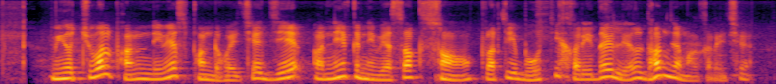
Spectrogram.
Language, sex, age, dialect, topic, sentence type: Maithili, male, 41-45, Eastern / Thethi, banking, statement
